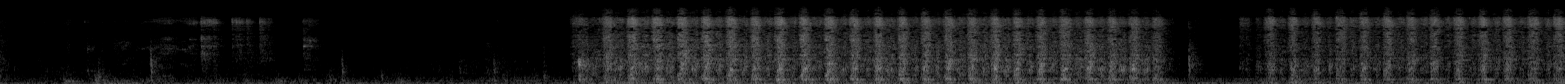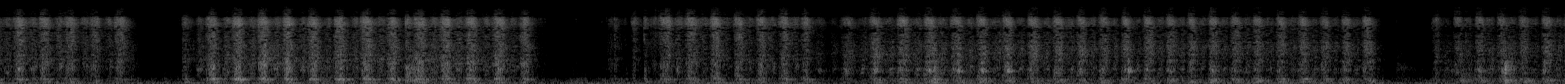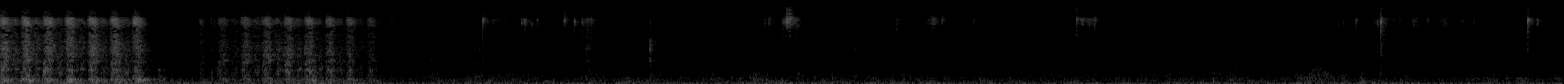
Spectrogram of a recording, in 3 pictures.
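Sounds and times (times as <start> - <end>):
vegetables grated on a grater: 5.7 - 11.8, 12.4 - 35.2.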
